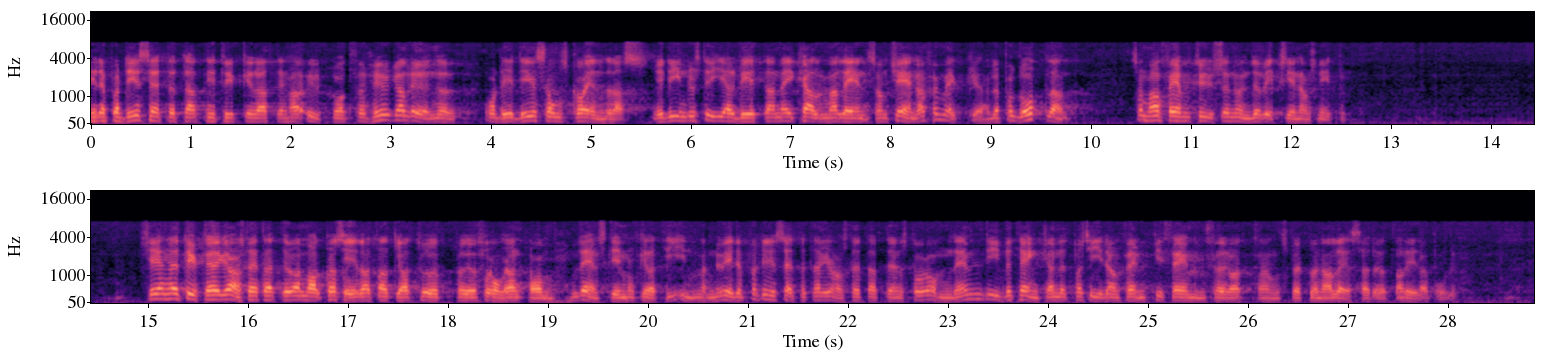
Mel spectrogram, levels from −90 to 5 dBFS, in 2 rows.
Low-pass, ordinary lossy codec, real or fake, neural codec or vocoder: 7.2 kHz; none; fake; codec, 16 kHz in and 24 kHz out, 1.1 kbps, FireRedTTS-2 codec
